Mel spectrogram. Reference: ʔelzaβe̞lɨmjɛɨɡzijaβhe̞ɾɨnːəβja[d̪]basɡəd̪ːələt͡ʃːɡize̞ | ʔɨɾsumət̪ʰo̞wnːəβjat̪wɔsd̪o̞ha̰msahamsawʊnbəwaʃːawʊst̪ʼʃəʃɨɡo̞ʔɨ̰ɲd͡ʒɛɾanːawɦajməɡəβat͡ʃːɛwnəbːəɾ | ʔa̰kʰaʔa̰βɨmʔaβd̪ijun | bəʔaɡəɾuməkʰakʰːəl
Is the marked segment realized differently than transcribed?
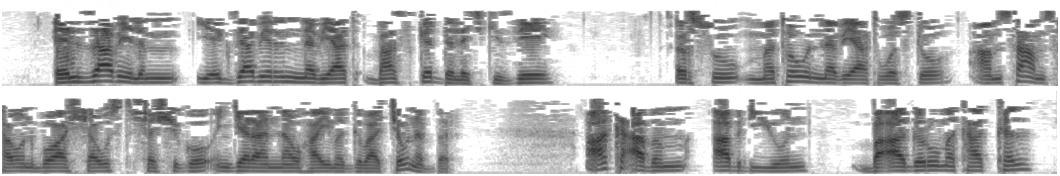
yes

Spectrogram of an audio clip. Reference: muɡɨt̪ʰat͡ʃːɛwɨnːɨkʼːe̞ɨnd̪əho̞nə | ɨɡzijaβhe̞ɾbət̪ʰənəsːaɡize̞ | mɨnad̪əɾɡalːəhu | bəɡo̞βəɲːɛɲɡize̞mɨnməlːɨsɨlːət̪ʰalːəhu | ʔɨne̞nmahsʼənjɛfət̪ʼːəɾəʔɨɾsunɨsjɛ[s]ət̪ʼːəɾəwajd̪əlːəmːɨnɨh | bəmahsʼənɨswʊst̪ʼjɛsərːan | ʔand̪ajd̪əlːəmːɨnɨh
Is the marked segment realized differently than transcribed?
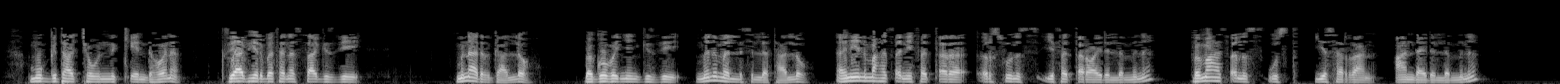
yes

